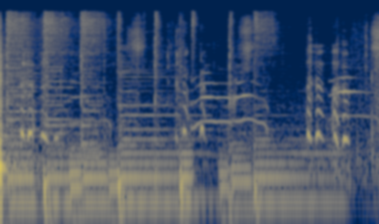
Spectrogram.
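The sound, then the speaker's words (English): A cat meows several times in quick, rising and falling cries in a film scene where a young Elizabeth Moss plays a little girl who keeps losing her cat in a tree, over steady background music with a bouncy low beat. “And in this scene, a young Elizabeth Moss is playing a little girl who keeps losing her cat in a tree.”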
